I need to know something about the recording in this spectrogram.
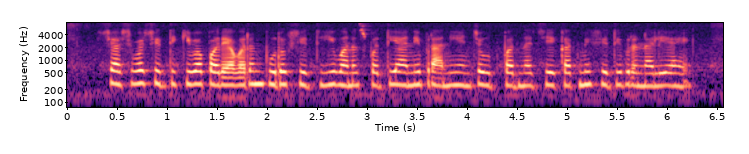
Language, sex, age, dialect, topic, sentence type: Marathi, female, 51-55, Northern Konkan, agriculture, statement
